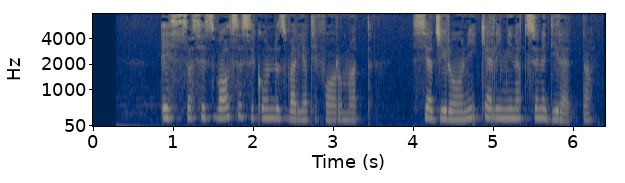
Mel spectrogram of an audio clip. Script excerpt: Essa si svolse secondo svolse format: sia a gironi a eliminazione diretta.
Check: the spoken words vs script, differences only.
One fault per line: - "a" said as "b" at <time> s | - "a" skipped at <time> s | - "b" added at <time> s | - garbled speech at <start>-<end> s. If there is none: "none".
- "svolse" said as "svariati" at 2.3 s
- "che" added at 4.8 s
